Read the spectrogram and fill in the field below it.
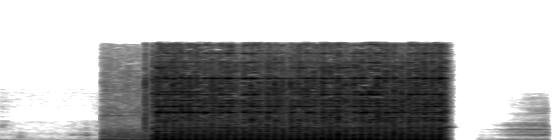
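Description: A loud jackhammer pounds in a rapid, steady rattle for under two seconds, its harsh hammering close and continuous before stopping abruptly. No one speaks.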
